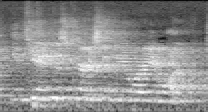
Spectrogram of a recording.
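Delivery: lightly voiced protesting mom; flustered mom firing back. Outmatched mom tries to fire back, protesting. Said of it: "she's trying to fire back".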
